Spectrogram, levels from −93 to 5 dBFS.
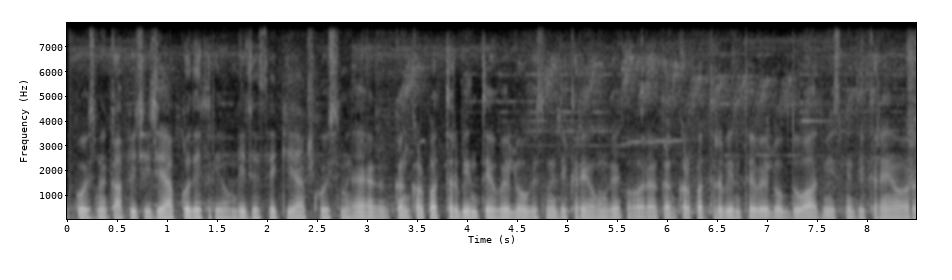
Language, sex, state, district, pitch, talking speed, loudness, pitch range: Kumaoni, male, Uttarakhand, Uttarkashi, 110 Hz, 255 wpm, -27 LUFS, 105-110 Hz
